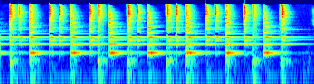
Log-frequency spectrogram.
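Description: A Cuban bell (campana, a cowbell) struck with a drumstick in a steady clave-based pattern, several strokes a second: the louder strokes ring on one steady pitch, with lighter clicks between. The pattern is played with its syncopated side first, so it crosses the clave. It stops just before the end.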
